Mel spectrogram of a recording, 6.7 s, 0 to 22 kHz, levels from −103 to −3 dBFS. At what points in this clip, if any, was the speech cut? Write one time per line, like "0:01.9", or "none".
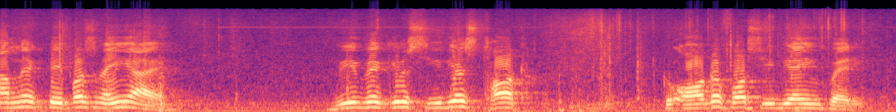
none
